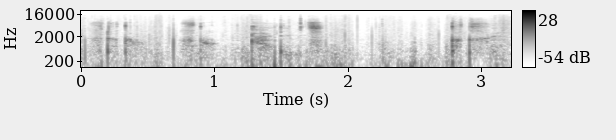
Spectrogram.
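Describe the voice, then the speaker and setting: Noticeable background noise fills the recording. Through it, a man whispers. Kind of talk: whispered storytelling reading of a folk tale with ear cleaning. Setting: binaural microphone, studio ASMR recording. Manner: whispered, close to the microphone.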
